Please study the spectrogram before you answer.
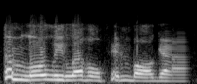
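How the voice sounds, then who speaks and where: Mellow, higher-voiced American man, muffled line. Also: normal speed. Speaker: podcast guest, pinball maker. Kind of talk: casual interview chat.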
